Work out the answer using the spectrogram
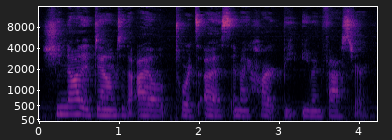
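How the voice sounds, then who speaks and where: A woman's voice: on the low side, moderate pace. Woman reading a children's novel, noisy recording. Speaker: storybook reader. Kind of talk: expressive read-aloud narration of a children's novel. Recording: clear background noise.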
